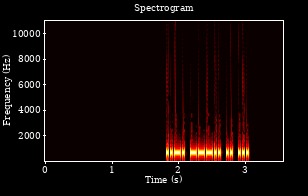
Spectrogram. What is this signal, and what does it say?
Morse code, heard as a keyed tone, about 42 wpm, 700 Hz. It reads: F8IS
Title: DXCC-100 Call Signs - 4 Characters - 40wpm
